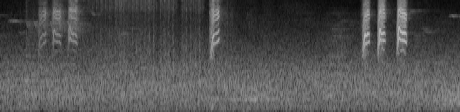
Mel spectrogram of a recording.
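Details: Young great tits, impatient to be fed, landing on a camera and a person's hand and head and calling. Sharp high chirps come in short bursts: three at the start, one alone, then three quick ones near the end, over steady background hiss.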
